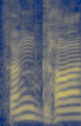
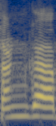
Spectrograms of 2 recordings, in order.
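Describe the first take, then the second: First: The middle consonant is aspirated. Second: The middle consonant is unaspirated. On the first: The speaker calls it right. "ಸಂಘ ಅಂತಂದರೆ ಅಲ್ಲಿ ಮಹಾಪ್ರಾಣ" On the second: The speaker calls it wrong. "ಸಂಘ ಬಿಡಿದ್ರೆ ಆಗೋದಿಲ್ಲ"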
